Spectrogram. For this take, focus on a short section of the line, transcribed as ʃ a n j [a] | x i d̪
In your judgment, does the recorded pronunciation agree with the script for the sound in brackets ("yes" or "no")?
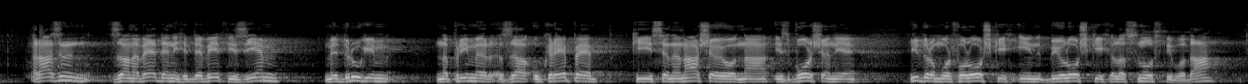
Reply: no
